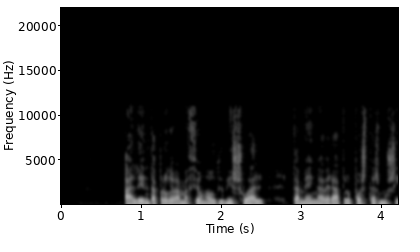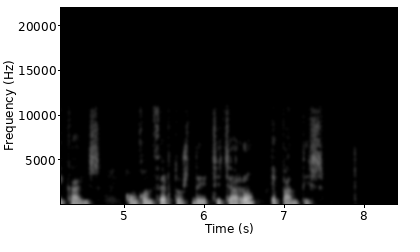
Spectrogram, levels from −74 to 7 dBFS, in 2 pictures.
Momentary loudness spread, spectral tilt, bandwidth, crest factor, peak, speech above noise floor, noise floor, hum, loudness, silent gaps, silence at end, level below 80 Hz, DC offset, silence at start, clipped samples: 12 LU; -6.5 dB/octave; 11.5 kHz; 24 dB; -2 dBFS; 51 dB; -75 dBFS; none; -25 LUFS; none; 0.95 s; -56 dBFS; under 0.1%; 0.8 s; under 0.1%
